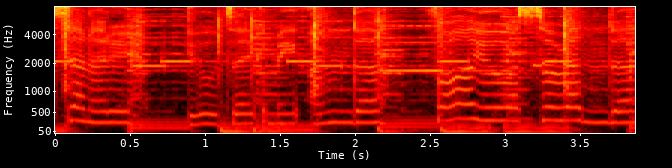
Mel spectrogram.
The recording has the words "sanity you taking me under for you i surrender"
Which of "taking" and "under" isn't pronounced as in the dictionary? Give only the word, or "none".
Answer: taking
